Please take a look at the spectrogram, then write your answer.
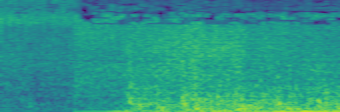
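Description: Thunder rumbles in heavily over pouring rain, a loud close roll building after a brief quieter start, with the downpour hissing steadily throughout.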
